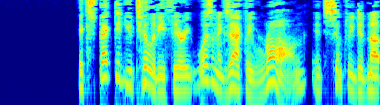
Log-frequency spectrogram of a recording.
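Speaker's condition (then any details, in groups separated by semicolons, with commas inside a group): No condition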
